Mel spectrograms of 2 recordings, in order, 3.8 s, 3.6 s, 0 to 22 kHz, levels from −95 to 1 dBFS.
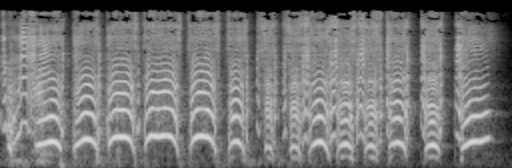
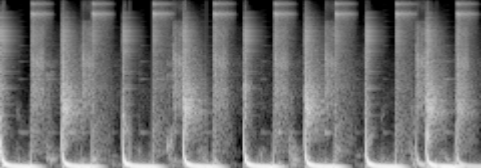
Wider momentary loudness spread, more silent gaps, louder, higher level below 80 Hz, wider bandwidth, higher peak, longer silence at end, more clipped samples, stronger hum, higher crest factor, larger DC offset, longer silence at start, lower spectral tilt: about the same, 4 LU vs 2 LU; neither; second, -15 LUFS vs -12 LUFS; second, -60 dBFS vs -10 dBFS; second, 17 kHz vs over 20 kHz; about the same, -2 dBFS vs 0 dBFS; first, 0.15 s vs 0 s; second, under 0.1% vs 0.3%; neither; first, 16 dB vs 10 dB; second, under 0.1% vs 1%; about the same, 0 s vs 0 s; second, 1 dB/octave vs -5 dB/octave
